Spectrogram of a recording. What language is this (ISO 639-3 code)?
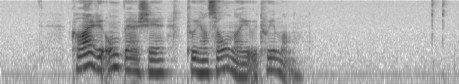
fao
